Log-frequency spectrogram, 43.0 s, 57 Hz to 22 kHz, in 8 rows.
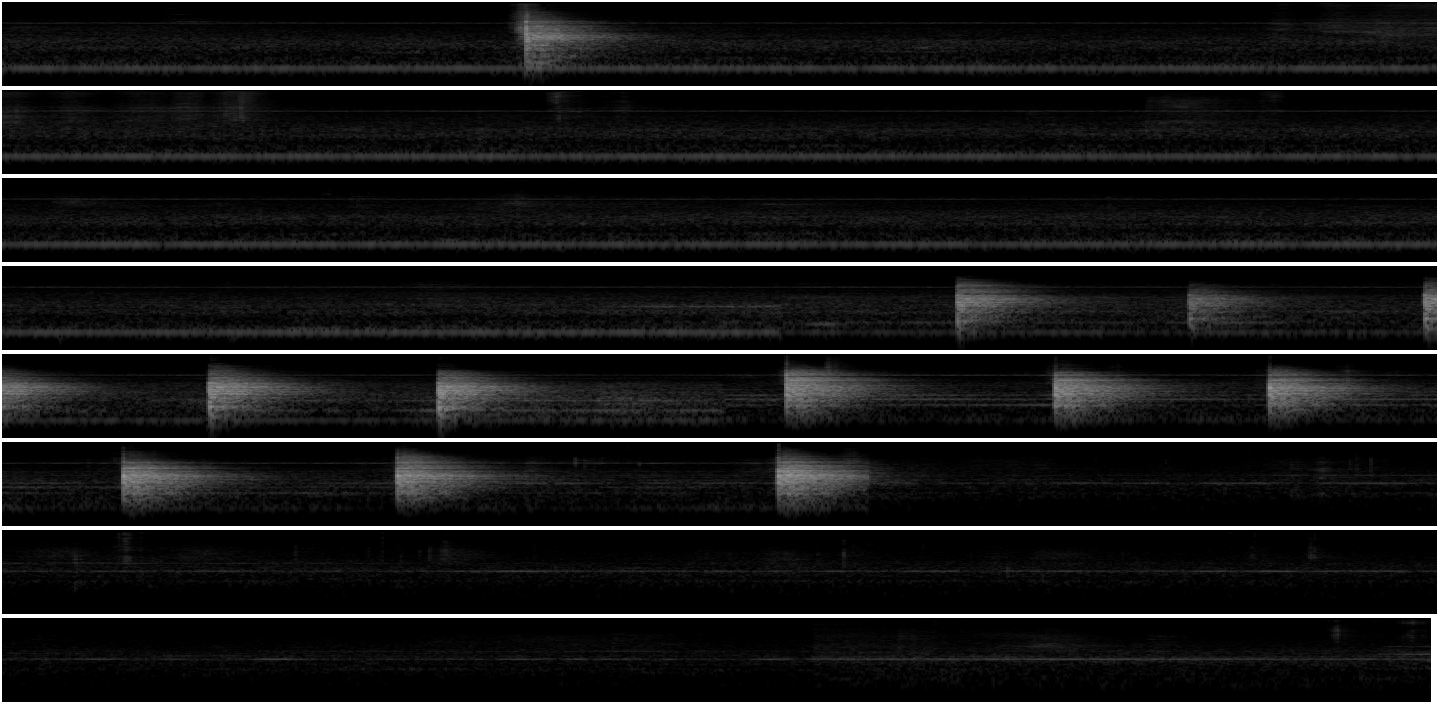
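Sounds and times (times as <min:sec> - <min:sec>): low hum: 0:07.9 - 0:29.8
sharp knocks: 0:19.7 - 0:20.9, 0:21.5 - 0:23.5, 0:25.5 - 0:26.7, 0:27.4 - 0:27.8, 0:28.4 - 0:28.8, 0:29.8 - 0:30.2.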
